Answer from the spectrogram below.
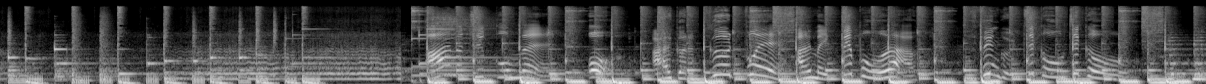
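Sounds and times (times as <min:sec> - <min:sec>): cartoon bee buzzing: 0:00.0 - 0:05.6.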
